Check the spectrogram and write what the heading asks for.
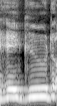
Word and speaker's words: Heygude: I go by Hey Good on the internet. H-E-Y-G-U-D-E.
